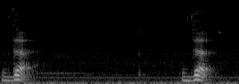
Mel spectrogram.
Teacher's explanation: my tongue touches and I can feel a little vibration a little movement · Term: th sound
